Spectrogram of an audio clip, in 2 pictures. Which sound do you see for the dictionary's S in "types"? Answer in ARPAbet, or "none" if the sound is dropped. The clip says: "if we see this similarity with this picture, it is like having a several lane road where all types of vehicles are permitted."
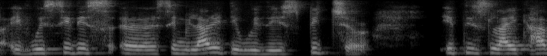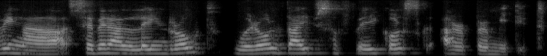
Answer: S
